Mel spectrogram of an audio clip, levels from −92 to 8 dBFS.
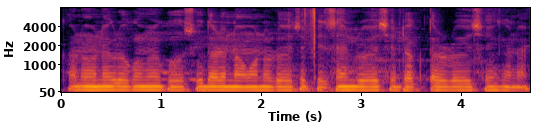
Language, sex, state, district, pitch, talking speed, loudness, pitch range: Bengali, male, West Bengal, North 24 Parganas, 110 Hz, 155 wpm, -21 LUFS, 110-115 Hz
